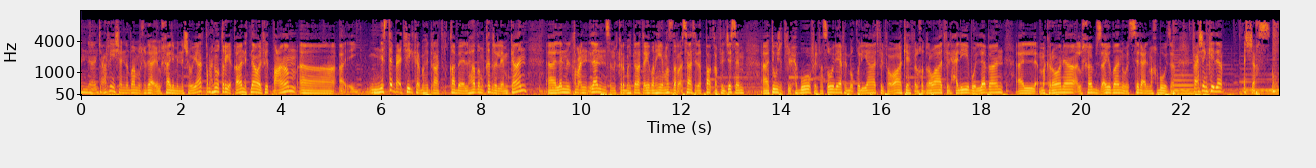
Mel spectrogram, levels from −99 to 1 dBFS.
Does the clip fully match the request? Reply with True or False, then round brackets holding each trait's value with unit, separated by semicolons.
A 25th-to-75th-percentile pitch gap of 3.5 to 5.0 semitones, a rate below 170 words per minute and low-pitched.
True (4.0 semitones; 140 wpm; 115 Hz)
